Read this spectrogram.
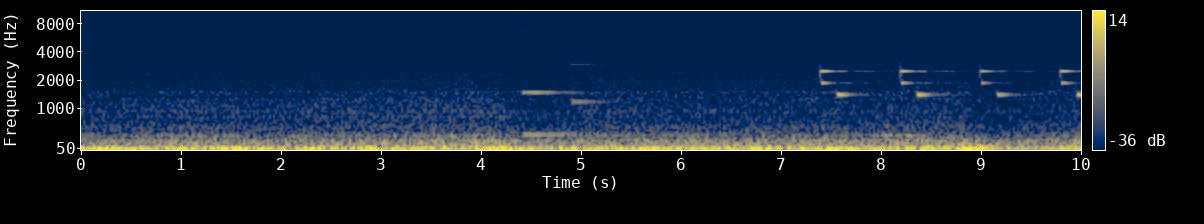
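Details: Genesis GV70 facelift 3.5 turbo Sport, highway driving assist active on expressway: over road rumble, a chime then repeating two-note hands-off steering wheel warning as driver ignores it; assist then disengages and limits speed.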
